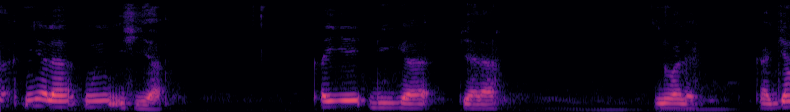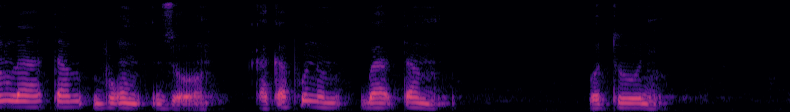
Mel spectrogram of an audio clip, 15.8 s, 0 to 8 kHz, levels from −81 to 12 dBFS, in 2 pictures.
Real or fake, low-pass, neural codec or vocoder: real; 7.2 kHz; none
